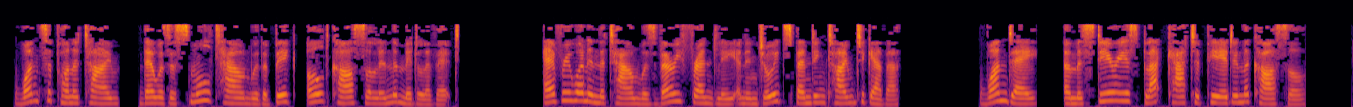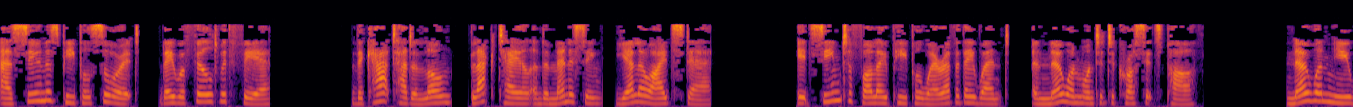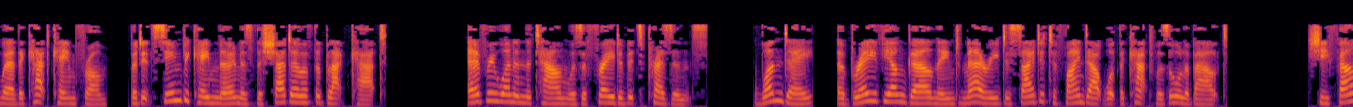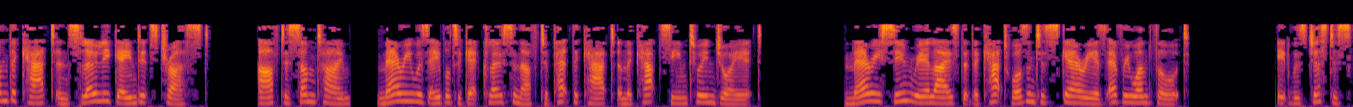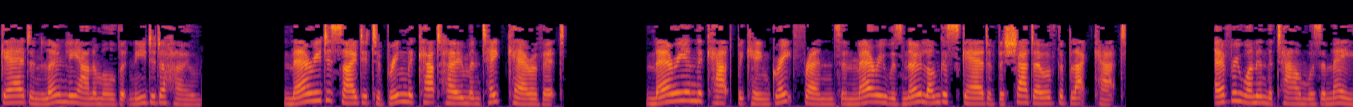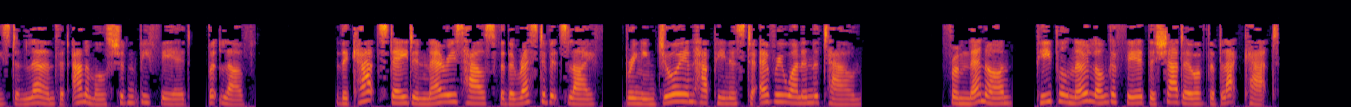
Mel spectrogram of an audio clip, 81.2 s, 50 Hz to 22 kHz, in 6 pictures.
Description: Normal
ESL-Short-Stories-for-Kids-NORMAL-reading-The-Shadow-of-the-Black-Cat.mp3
